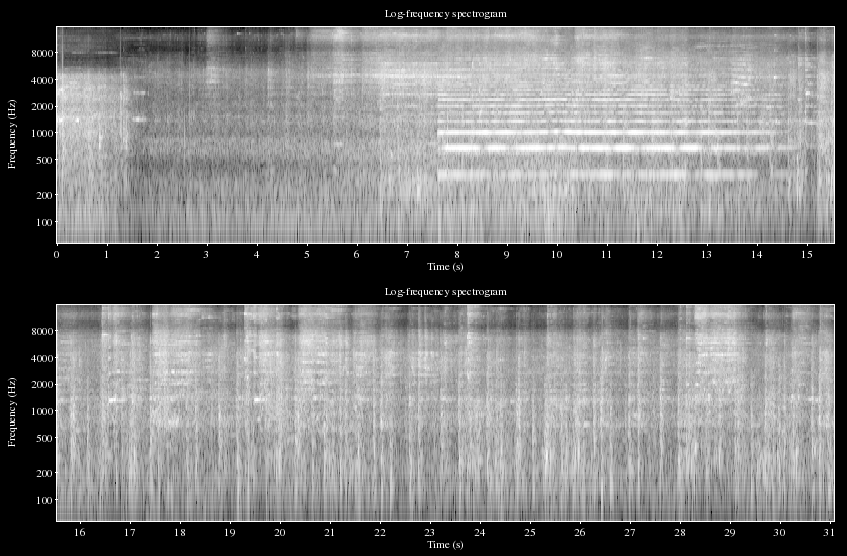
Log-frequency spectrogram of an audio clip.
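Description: Train horn sounding one long, loud blast of about seven seconds, then passenger coaches rolling past with a steady clickety-clack of wheels over the rail joints. Before the horn, the rumble of an earlier passing train fades away in the first two seconds.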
